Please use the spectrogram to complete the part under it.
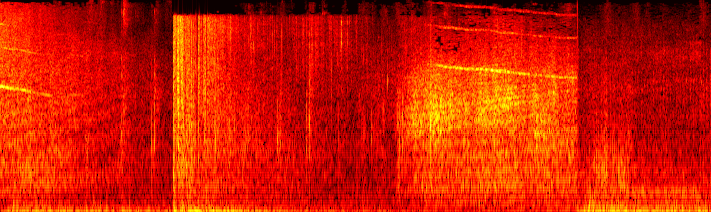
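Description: Footsteps slap quickly on pavement as a man runs.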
